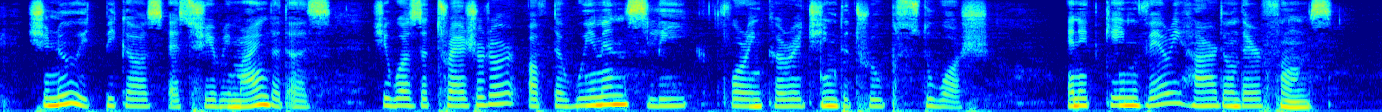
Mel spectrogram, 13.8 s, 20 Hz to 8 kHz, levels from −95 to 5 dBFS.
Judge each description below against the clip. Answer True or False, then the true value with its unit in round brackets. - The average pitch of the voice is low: False (190 Hz)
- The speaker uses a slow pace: True (120 wpm)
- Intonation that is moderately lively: False (2.2 semitones)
